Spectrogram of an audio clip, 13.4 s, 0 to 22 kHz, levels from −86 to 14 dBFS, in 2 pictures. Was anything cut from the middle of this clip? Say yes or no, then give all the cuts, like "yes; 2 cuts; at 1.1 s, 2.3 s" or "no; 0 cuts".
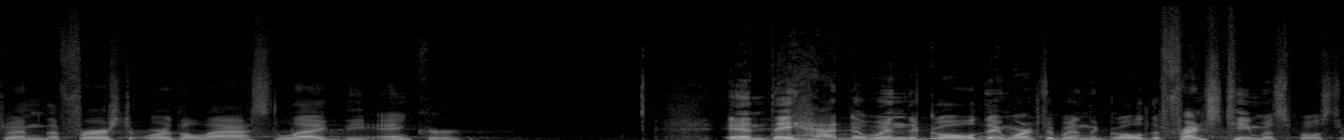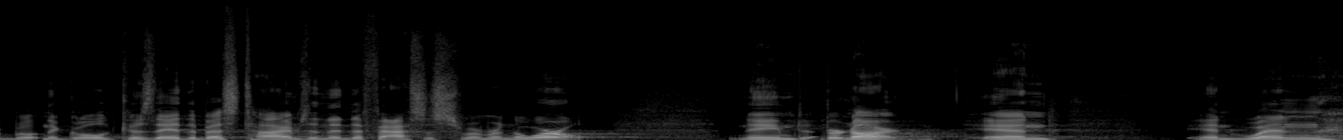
yes; 3 cuts; at 5.2 s, 6.9 s, 10.8 s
